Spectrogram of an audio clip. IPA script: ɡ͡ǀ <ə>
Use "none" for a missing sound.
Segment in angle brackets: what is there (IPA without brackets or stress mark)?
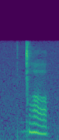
a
